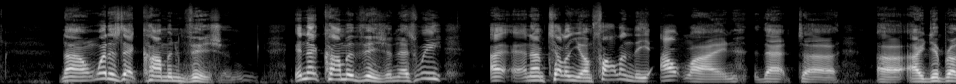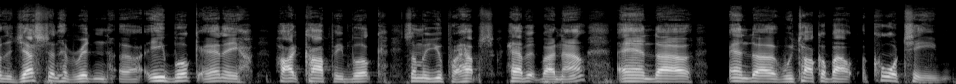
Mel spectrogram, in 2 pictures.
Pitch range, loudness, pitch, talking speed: 135-180 Hz, -17 LUFS, 155 Hz, 175 wpm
